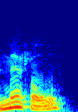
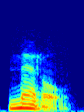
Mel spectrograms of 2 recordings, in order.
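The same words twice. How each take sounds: First: The middle consonant is a clear t sound. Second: The middle consonant is a soft d-like flap. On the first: It can only be metal, not medal. "if one wants to give these two words a reading pronunciation" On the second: It could be either medal or metal. "may both represent something that sounds the same"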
